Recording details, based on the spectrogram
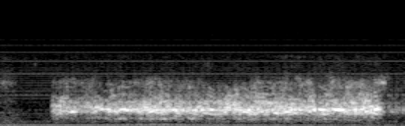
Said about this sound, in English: It's just kind of like white noise, if I remember correctly. It just beeps and bloops and yeah, there you go.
